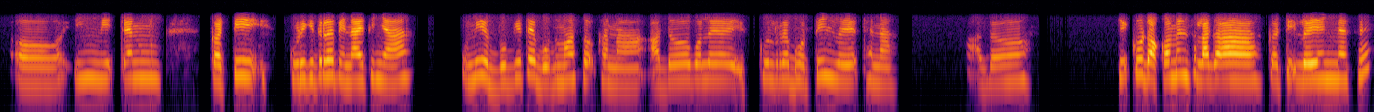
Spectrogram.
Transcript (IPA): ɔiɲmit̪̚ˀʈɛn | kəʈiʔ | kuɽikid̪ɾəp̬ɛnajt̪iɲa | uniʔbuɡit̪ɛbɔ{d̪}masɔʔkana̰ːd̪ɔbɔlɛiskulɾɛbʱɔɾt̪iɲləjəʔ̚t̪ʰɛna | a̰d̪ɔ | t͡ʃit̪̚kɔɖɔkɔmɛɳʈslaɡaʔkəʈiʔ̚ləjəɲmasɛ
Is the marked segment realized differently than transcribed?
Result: no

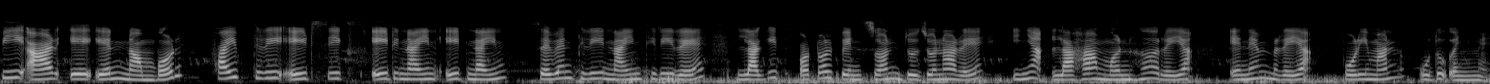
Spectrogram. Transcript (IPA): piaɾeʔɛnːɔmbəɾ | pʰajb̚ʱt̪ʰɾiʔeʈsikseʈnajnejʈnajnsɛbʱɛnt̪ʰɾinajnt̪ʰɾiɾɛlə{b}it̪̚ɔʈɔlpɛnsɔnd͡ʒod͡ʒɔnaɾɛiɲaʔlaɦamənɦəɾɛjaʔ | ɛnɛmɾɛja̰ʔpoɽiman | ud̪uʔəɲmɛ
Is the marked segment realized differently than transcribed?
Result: yes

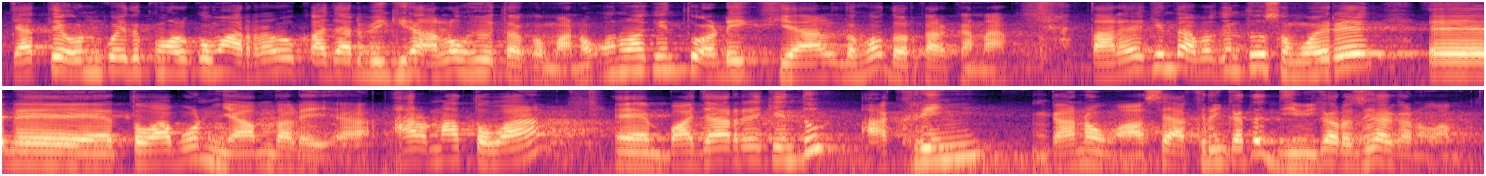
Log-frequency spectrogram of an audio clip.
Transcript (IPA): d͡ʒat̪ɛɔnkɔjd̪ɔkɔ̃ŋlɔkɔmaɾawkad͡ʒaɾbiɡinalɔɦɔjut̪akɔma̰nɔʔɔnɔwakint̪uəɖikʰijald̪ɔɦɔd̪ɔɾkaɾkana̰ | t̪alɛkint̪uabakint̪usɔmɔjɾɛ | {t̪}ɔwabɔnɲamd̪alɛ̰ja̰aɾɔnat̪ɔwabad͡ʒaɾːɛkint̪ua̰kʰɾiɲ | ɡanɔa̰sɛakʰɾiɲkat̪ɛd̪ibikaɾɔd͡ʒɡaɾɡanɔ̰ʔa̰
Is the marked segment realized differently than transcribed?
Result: no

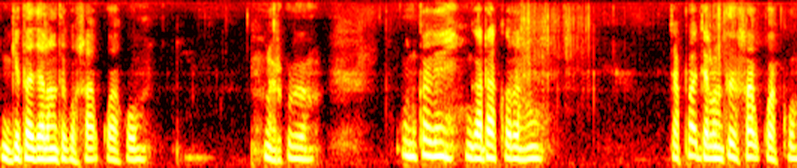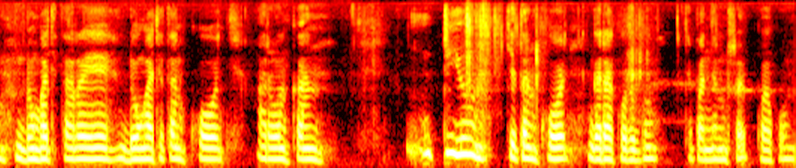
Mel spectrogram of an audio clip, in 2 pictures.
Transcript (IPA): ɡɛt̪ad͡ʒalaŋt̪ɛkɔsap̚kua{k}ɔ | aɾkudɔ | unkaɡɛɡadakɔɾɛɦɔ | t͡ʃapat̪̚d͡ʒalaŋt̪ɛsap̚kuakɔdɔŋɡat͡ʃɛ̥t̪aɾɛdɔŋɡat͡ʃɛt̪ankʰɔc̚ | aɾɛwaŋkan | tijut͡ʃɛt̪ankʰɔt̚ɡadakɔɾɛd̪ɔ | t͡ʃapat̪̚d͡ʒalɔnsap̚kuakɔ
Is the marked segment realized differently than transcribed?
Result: no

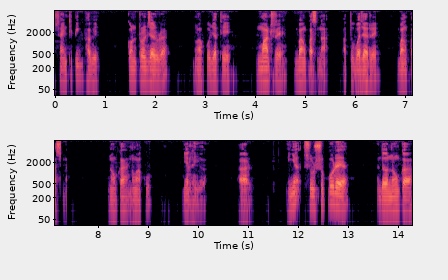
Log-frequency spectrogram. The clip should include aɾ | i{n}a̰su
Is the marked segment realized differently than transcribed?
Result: yes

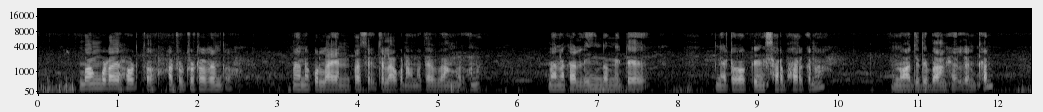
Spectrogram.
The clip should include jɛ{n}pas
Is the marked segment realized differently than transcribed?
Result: no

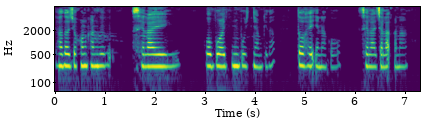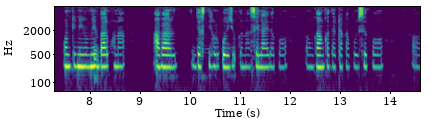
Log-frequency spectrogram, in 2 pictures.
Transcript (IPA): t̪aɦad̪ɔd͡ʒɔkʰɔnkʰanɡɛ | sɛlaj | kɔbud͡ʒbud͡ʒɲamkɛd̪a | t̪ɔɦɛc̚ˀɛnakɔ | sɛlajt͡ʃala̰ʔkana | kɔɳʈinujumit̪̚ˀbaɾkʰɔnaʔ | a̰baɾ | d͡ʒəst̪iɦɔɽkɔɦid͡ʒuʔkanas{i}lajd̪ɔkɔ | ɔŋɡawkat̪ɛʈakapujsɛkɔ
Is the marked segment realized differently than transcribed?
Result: yes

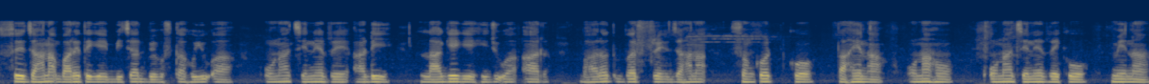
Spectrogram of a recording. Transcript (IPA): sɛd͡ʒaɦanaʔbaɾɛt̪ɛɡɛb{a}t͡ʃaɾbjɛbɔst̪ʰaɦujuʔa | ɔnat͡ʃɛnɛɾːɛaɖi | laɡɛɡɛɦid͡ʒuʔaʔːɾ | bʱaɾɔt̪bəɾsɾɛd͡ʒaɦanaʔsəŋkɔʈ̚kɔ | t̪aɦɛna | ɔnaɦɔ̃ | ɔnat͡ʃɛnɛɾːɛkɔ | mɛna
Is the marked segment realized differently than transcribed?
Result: yes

